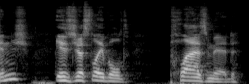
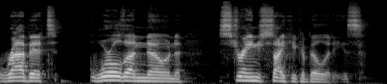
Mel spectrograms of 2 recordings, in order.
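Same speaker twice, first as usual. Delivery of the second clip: plain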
